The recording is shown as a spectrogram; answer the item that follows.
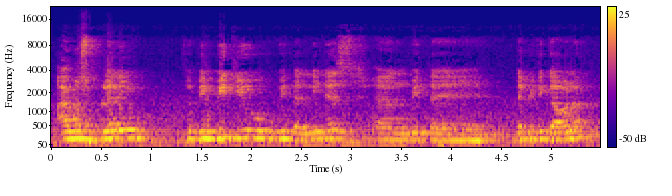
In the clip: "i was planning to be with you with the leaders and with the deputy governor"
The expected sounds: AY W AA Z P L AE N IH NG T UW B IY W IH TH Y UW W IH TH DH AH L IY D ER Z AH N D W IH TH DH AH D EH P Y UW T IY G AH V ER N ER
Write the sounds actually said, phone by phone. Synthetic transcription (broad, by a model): AY W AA S P L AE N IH NG T UW B IY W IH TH Y UW W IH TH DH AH L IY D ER S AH N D W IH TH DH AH D EH P Y UW T IY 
